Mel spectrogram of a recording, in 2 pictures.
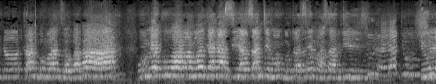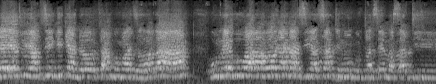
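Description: A group of schoolchildren singing together as a choir, in phrases broken by short pauses for breath.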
